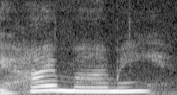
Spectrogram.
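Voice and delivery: put-on squeaky baby-talk prompt; high cute voice. Shown as a demonstration. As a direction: pitch it way up like a toddler. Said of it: "Can you say".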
